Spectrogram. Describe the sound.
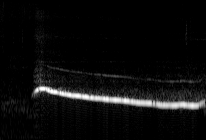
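A single sustained human whistle, a you're-in-trouble whistle, slides slowly downward in pitch for nearly three seconds, clear and fairly loud against a quiet background with no talking.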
